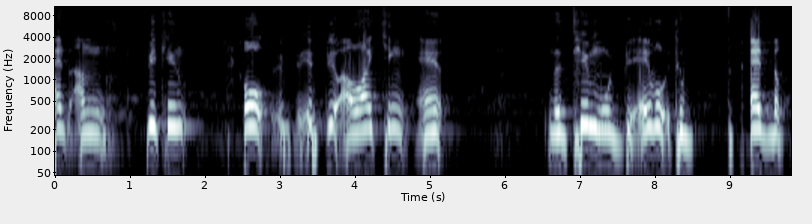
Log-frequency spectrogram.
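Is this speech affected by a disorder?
Yes: spastic cerebral palsy.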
